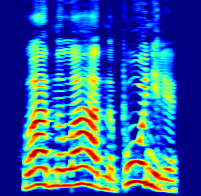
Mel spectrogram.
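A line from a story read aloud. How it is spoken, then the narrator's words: Friendly group laughter. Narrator (Russian): дружелюбно засмеялись ребята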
